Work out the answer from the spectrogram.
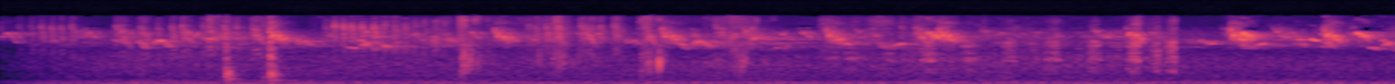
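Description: Small birds chirping and singing over a low steady rumble, with a few sharp knocks in the first half.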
